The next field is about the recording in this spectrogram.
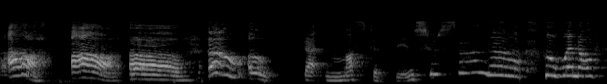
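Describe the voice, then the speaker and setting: A woman's voice: high-pitched, wildly swooping pitch, slow pace, pushed and bright, muffled recording, exaggerated voice. A woman playing a noble countess in an audio play, tender at times and stammering when caught. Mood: flustered. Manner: flustered, stammering. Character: flustered noble countess, anxious to hide secrets. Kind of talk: stage audio play acting.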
